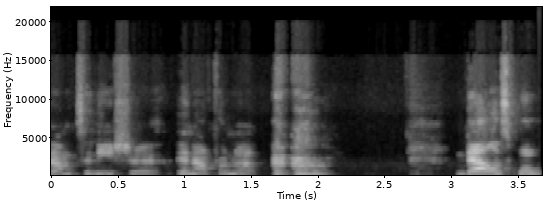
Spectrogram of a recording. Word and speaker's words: Tanicia: So we have, pronounce it correctly, it's Tanicia.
